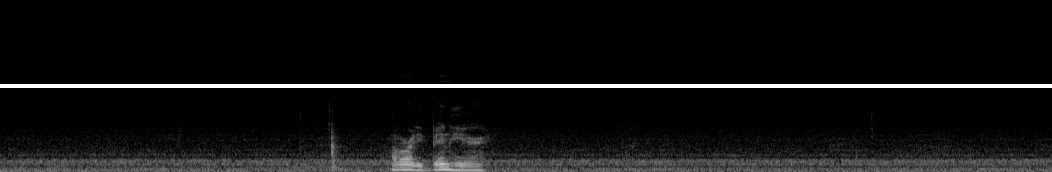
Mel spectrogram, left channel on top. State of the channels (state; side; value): silent; left; 51 dB below the other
